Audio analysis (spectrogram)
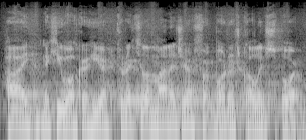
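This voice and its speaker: A man's voice: mid-range voice, brisk. A man presenting his own organisation in a scripted radio advert, recorded in a roomy, echoing space. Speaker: college sport curriculum manager. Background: music bed.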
